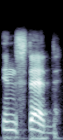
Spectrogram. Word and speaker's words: instead: and our last one is a vowel sound here instead of in STAAD it's a step stead instead instead good one more time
